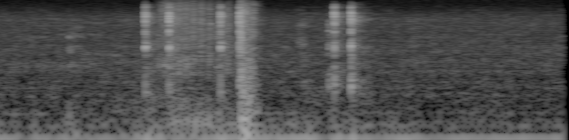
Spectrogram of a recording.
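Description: Short interface clicks sound as menu options are chosen.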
